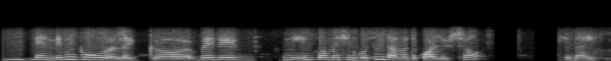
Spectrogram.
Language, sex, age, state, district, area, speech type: Telugu, female, 30-45, Telangana, Siddipet, urban, conversation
